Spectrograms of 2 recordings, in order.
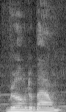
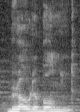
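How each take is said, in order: First: It starts with 'Broder' and ends in 'bound'. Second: It starts with 'Broder' and ends in 'bund'. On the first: This is how the speaker said it as a child. "when I was young, I used to say Broderbound" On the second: This is how most people say it. "I would say Broderbund"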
